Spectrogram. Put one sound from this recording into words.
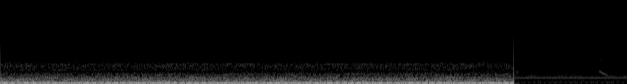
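A low spaceship engine hum drones steadily, then cuts off abruptly.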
